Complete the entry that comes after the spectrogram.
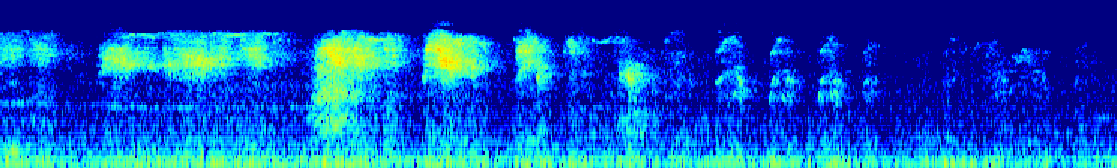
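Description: Wild birds calling in the surrounding woodland: loud, hissy, high-pitched calls through the first three seconds or so, then a run of shorter, fainter chirps, about three a second, that fade away.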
